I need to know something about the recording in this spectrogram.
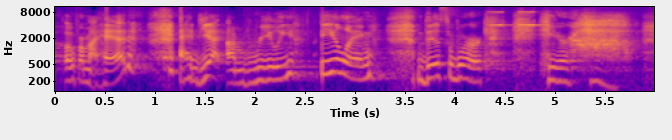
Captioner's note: timer beeps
